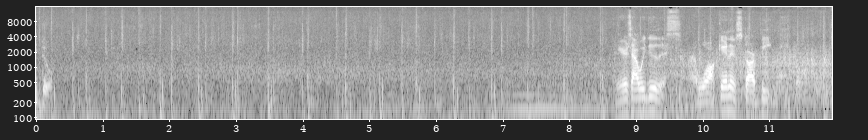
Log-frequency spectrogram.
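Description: Footsteps tap steadily on hard pavement.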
